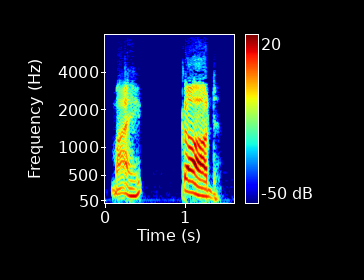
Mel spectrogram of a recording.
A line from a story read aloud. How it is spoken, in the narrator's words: uttered in a halting croak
